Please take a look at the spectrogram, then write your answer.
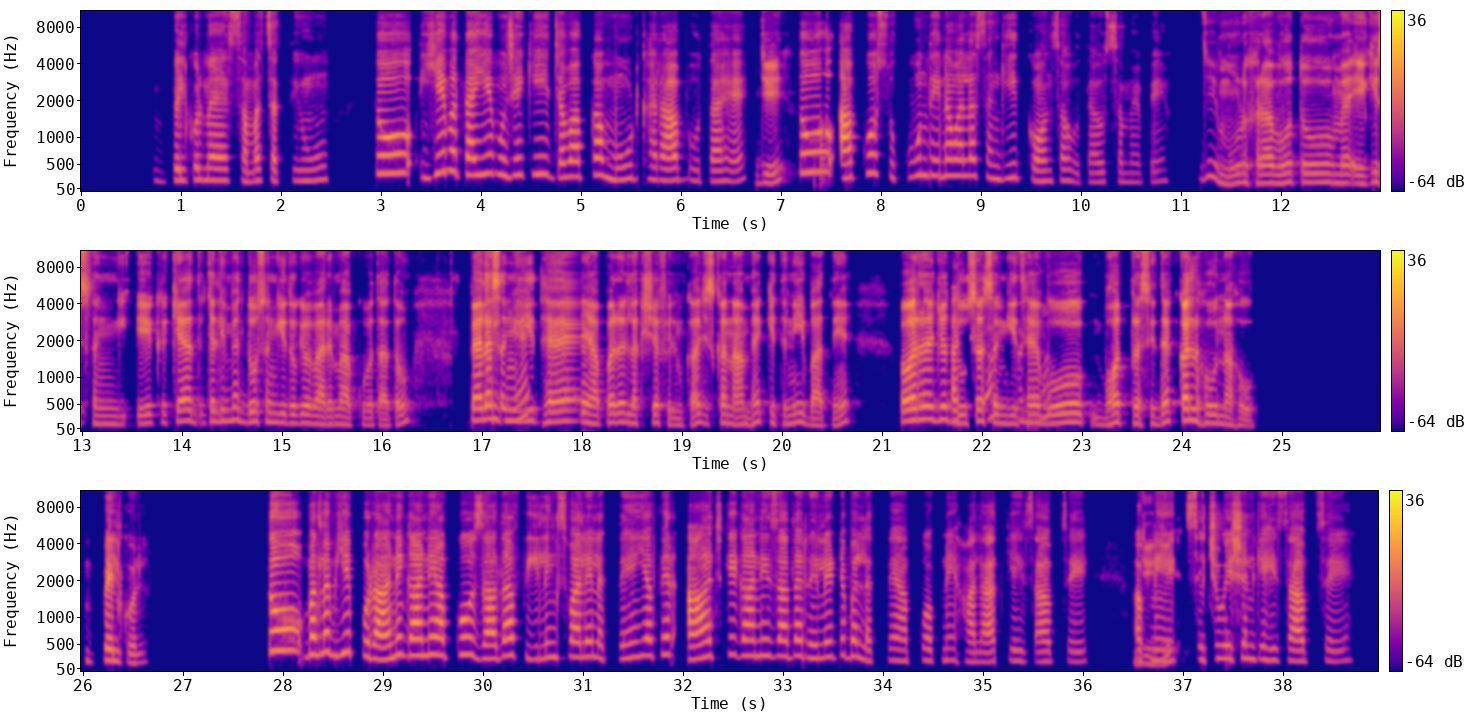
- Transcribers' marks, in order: in English: "मूड"; in English: "मूड"; in English: "फ़ीलिंग्स"; in English: "रिलेटेबल"; in English: "सिचुएशन"
- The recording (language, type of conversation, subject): Hindi, podcast, तुम्हारी संगीत पसंद में सबसे बड़ा बदलाव कब आया?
